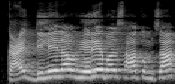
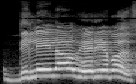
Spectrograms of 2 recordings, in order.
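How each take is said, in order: First: Said in the usual way. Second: "दिलेला variables" said slowly and deliberately; slow emphasis. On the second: Shown as a demonstration. Teacher stressing a rule to students, slow and deliberate. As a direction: lean on "दिलेला" and stretch it out. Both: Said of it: "एक लक्षात घ्या".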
